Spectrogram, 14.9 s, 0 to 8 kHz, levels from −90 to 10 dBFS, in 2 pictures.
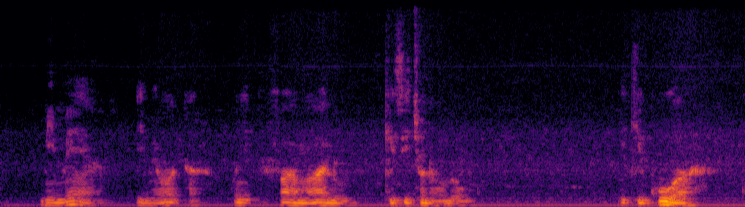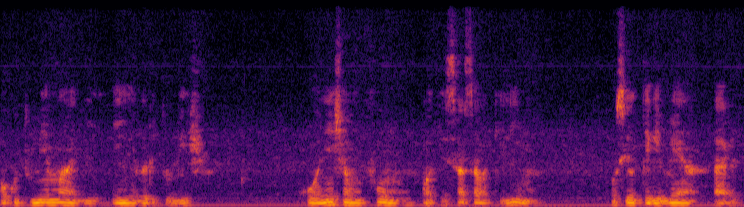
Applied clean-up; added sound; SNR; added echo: none; none; none; none.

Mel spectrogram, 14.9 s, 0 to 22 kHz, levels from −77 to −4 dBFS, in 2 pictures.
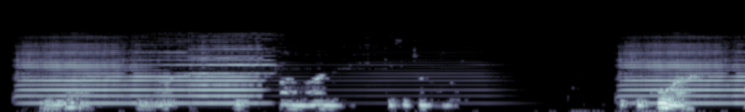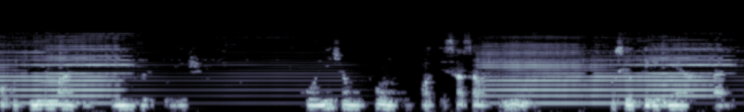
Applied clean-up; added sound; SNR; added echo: classical method spectral subtraction.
